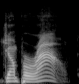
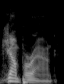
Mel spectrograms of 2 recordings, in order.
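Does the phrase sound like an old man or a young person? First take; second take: young person; old man. First: It is said like a young person says it. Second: It is said like an old man says it. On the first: The speaker calls it right. "It's jump around" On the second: The speaker calls it wrong. "you say jump around like an old man"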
